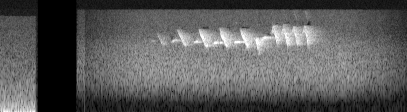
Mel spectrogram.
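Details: Eastern Kingbird in regrowing shrubs along restored Sevenmile Creek, early August, cloudy sky, giving its electric-spark call: a quick sputtering run of about ten sharp, high zips over a second and a half, after a brief low rumble.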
